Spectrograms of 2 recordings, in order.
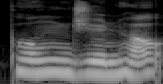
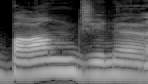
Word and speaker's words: Bong Joon-ho: and Bong Joon-ho. 어, 아니면 그 미국 사람들 발음으로 방진호.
